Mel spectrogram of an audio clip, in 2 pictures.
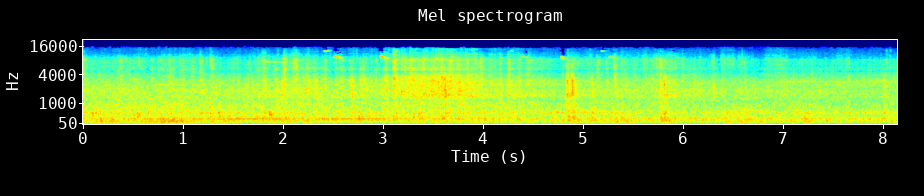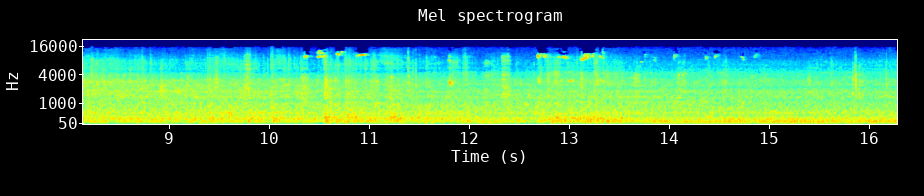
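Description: Intermodal freight train cars rolling past close by: a steady rumble and rattle of steel wheels on rail with occasional clanks, easing a little in the second half.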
